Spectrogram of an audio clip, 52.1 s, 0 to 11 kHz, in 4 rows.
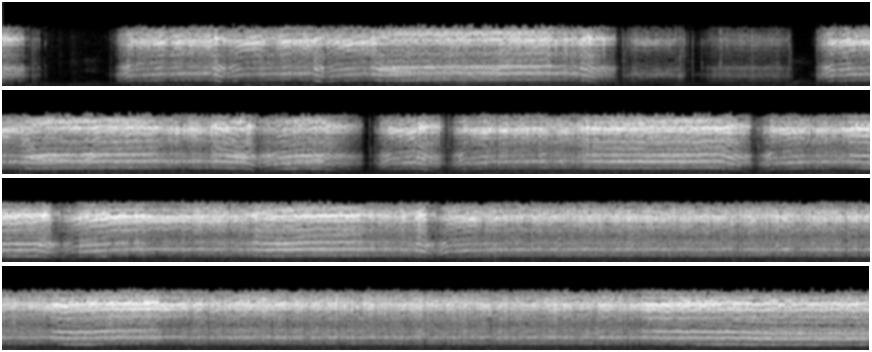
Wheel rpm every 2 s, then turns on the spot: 60, 190, 210, 200, 130, 30, 140, 220, 180, 90, 200, 210, 140, 180, 230, 230, 180, 230, 230, 230, 230, 230, 230, 230, 230, 210.
10-12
